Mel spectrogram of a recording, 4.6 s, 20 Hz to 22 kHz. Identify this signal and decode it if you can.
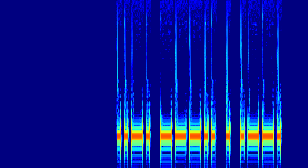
Morse code, heard as a keyed tone, about 22 wpm, 700 Hz. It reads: F8EP
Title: DXCC-100 Call Signs - 4 Characters - 22wpm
